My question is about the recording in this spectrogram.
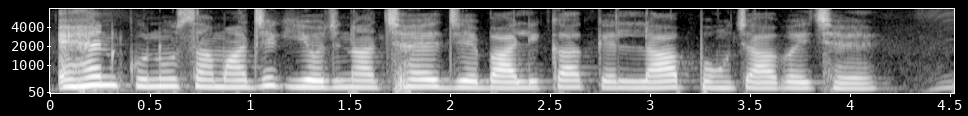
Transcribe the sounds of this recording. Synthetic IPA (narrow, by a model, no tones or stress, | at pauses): eɦənkonusamad͡ʒikjod͡ʒnat͡ʃʰɛd͡ʒebalikakelab̚ʱpəɦũt͡ʃabɛt͡ʃʰɛ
